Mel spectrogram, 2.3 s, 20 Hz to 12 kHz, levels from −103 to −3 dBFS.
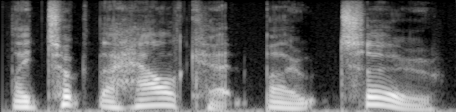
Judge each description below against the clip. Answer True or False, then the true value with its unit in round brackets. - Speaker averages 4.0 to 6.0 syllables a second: False (3.5 syllables/s)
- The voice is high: False (125 Hz)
